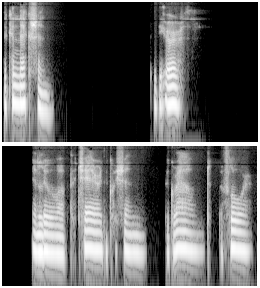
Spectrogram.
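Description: A woman meditation teacher leading a guided meditation in a soft, breathy voice, gently and unhurriedly, with long pauses, on a dull lo-fi recording. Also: a bass voice, fairly even intonation, no echo.

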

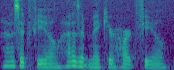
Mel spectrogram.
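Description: A woman teacher leading a guided meditation, speaking softly and calmly with long pauses. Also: sits low. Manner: slow, soft, calm, with long pauses.

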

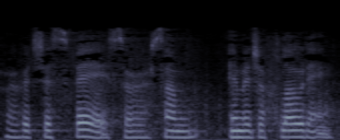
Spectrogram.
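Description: A woman teaching guided meditation in an unhurried, soothing manner with reflective pauses, on a dull lo-fi recording. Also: low-pitched, monotone, creaky, a little mellow, slight background noise. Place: meditation center. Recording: dull, lo-fi live talk recording.

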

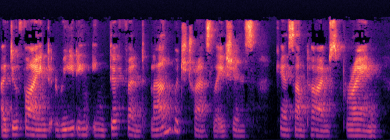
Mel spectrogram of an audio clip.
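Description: Class moderator: low-pitched woman, first language Chinese, slow, gentle and hesitant, roomy echo on a video call. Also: little pitch movement. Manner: gentle, hesitant, with soft laughs. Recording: echoey room on a video call.

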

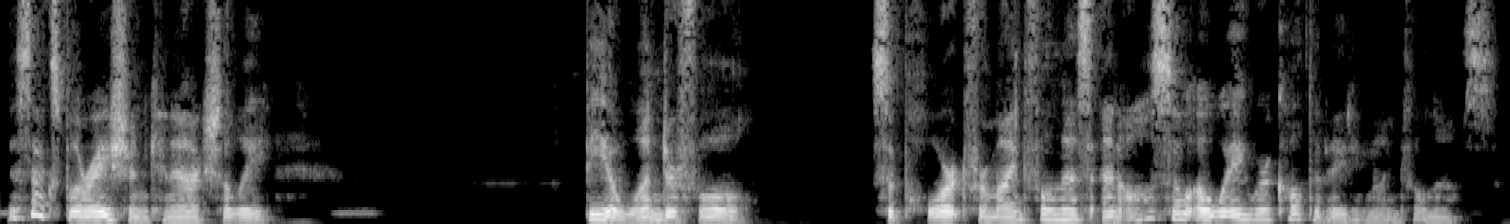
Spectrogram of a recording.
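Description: A woman meditation teacher leading a guided meditation in a gentle, unhurried manner, often pausing mid-phrase. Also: sits low, slightly rough. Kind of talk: guided meditation, slow with long pauses. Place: meditation center.

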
